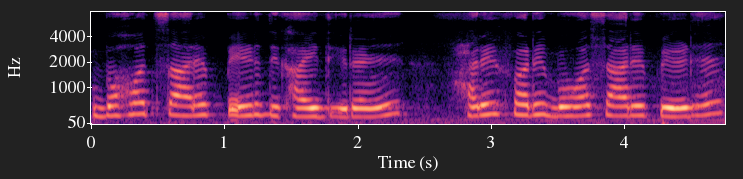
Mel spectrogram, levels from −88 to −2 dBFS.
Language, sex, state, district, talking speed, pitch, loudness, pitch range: Hindi, female, Jharkhand, Sahebganj, 165 wpm, 270 Hz, -22 LUFS, 250-295 Hz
